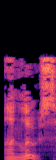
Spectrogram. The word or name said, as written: unloose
